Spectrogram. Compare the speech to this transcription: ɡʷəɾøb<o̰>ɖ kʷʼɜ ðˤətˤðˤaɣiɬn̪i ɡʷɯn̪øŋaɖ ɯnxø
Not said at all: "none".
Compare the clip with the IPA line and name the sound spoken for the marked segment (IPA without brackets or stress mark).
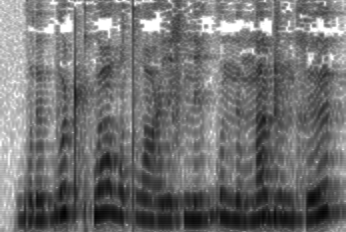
o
